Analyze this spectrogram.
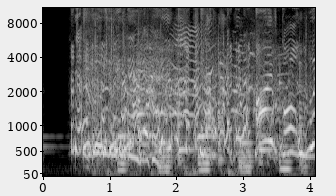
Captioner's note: excited laughter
